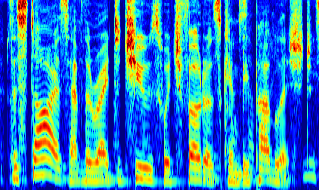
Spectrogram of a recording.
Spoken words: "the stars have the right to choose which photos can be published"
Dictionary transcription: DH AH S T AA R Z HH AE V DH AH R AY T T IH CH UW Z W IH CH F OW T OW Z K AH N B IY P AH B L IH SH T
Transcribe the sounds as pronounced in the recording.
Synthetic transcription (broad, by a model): DH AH S T AA R Z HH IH V DH AH R AY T T IH CH UW Z W IH CH F OW T OW Z K AH N B IY P AH B L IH SH T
